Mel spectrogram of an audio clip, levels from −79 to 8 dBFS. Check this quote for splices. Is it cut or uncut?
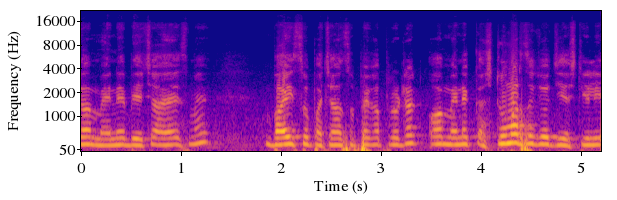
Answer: uncut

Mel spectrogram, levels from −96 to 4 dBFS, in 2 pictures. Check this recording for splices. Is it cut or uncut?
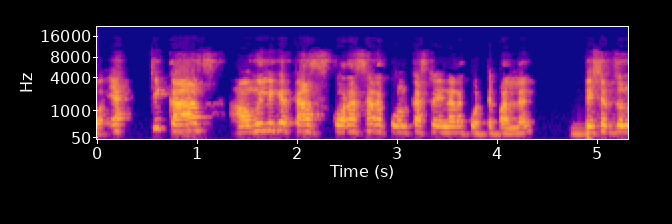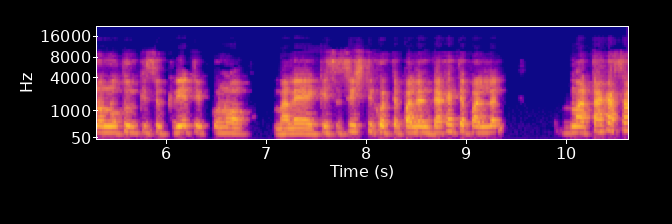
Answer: uncut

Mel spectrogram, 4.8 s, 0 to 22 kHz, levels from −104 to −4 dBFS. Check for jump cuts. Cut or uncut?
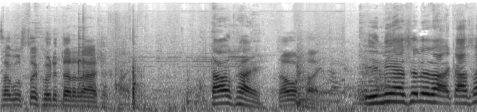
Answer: uncut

